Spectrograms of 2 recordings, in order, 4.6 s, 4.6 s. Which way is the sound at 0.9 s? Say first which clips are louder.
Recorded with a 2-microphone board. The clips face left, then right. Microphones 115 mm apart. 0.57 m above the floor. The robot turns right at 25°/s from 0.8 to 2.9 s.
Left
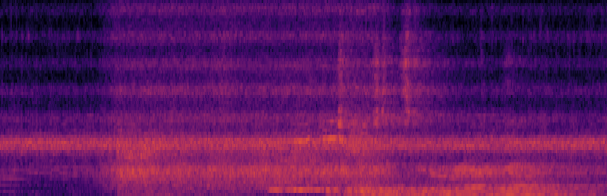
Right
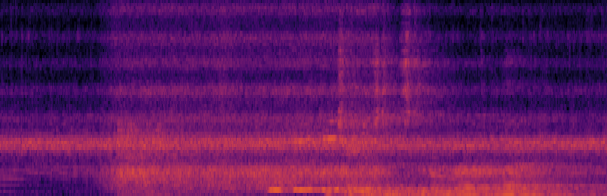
Right 1 dB; 5° right (ahead or behind).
